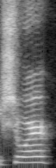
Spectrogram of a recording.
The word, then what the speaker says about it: Shore: you so deserve and my name is Shore rhymes with entrepreneur and I help business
